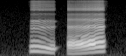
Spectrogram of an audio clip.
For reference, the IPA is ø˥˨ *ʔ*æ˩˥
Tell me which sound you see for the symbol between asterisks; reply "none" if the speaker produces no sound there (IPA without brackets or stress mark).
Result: ʔ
